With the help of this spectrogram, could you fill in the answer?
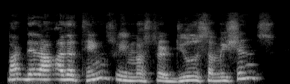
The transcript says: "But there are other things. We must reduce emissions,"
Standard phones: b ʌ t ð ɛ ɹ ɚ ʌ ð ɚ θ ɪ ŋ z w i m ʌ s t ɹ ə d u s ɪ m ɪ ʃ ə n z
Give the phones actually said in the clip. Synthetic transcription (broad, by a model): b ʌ t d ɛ ɹ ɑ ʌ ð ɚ t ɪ ŋ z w i m ʌ s t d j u s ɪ m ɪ ʃ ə n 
